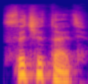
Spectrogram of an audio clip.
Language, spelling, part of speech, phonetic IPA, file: Russian, сочетать, verb, [sət͡ɕɪˈtatʲ], Ru-сочетать.ogg
- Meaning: 1. to combine 2. to unite 3. to associate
